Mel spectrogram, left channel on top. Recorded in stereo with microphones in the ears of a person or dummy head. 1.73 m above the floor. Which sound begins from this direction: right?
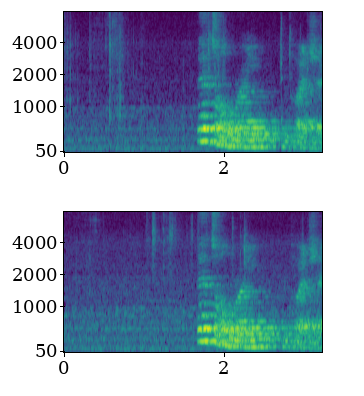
A man speaking, at 1.6 s.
